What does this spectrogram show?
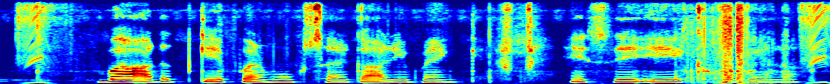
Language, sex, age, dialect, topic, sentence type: Bhojpuri, female, 18-24, Western, banking, statement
